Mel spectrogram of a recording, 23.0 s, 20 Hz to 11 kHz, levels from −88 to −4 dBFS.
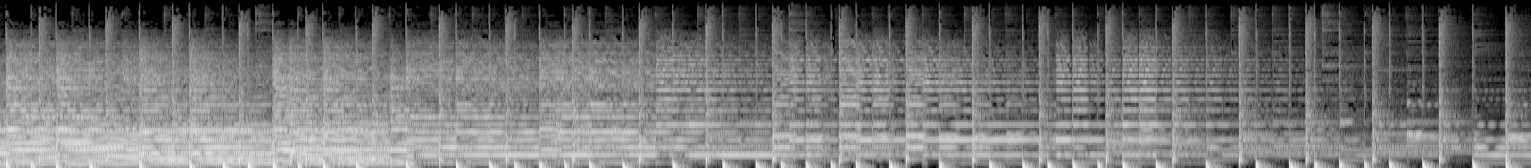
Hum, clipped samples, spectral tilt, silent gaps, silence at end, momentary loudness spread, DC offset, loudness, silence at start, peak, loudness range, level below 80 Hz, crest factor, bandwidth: none; under 0.1%; -6 dB/octave; none; 0 s; 9 LU; under 0.1%; -18 LUFS; 0 s; 0 dBFS; 9 LU; -24 dBFS; 18 dB; 10 kHz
